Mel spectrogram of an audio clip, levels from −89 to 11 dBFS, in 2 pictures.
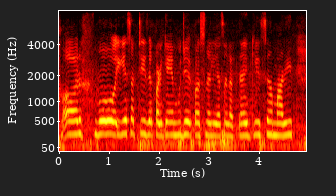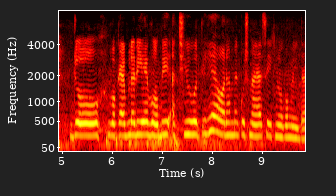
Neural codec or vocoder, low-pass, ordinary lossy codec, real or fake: codec, 16 kHz, 4 kbps, X-Codec, HuBERT features, trained on general audio; none; none; fake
